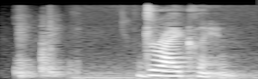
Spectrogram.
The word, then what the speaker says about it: dry clean: It's a compound word written with a space, and a compound word has stress on the first word, like eyeball or bedroom. Dry clean. So rather than clean, it's clean, unstressed.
